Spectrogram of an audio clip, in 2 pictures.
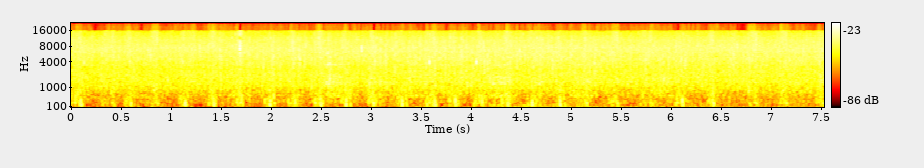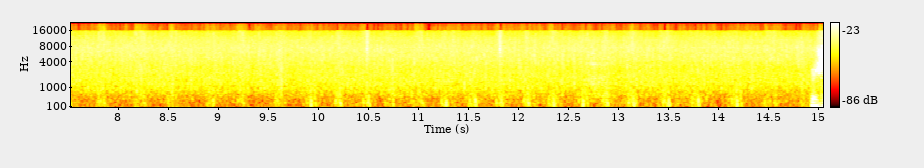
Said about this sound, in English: it's always nice running around in the rain in DayZ and just chilling out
